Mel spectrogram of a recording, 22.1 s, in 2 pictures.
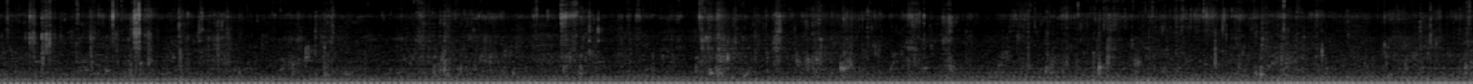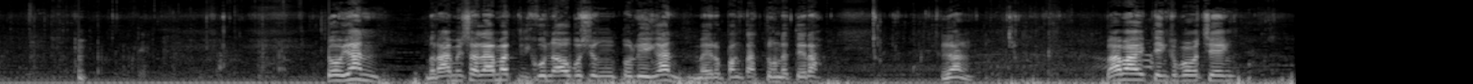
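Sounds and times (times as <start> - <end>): chewing and lip smacking: 0.0 - 13.6, 17.2 - 19.2
faint wet clicks: 0.0 - 13.6, 17.4 - 19.1
low hum: 0.0 - 20.8.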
